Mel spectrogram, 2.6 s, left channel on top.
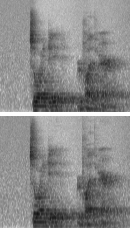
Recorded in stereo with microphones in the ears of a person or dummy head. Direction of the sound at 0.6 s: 5° right (ahead or behind).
